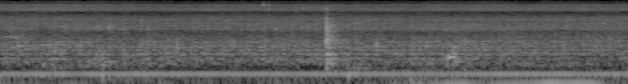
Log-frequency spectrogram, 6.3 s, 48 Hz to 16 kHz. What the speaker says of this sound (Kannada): 3 ರಿಂದ 4 ಬಿಟ್ಟು ಎಣ್ಣೆ ಒಳಗೆ ಕರಿಬೇಕ್ರಿ.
